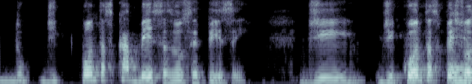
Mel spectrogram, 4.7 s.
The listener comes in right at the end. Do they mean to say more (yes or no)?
no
